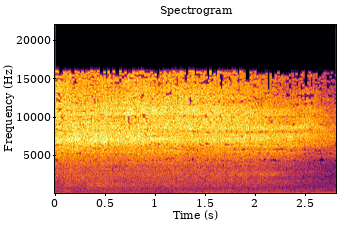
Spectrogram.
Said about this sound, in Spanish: por encima de ella, Sumac escuchó un silbido estruendoso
